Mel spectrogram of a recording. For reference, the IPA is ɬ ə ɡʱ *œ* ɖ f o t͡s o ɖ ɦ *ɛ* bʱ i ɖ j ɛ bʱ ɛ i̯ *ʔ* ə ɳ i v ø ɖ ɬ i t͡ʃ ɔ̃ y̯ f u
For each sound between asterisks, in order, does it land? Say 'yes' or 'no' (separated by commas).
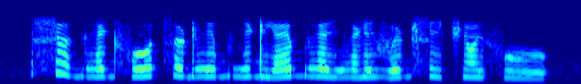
no, no, no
